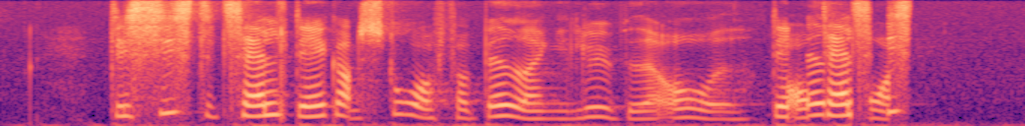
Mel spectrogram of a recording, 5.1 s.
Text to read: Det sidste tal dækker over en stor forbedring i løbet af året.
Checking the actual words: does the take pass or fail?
fail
